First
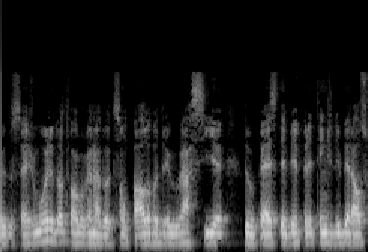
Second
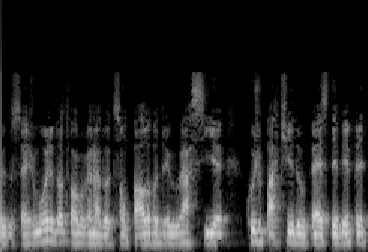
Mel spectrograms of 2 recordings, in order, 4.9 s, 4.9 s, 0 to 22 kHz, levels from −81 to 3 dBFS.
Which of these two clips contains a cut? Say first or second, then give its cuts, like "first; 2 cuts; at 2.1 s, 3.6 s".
first; 1 cut; at 3.3 s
